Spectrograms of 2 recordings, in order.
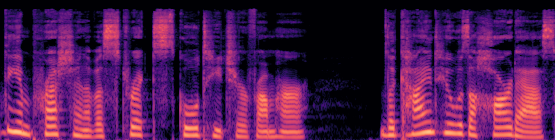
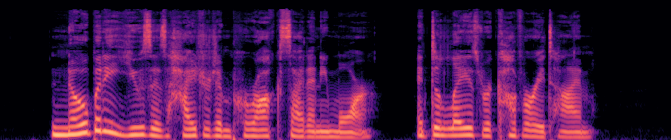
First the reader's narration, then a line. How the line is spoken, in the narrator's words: Her tone was almost disparaging as she said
